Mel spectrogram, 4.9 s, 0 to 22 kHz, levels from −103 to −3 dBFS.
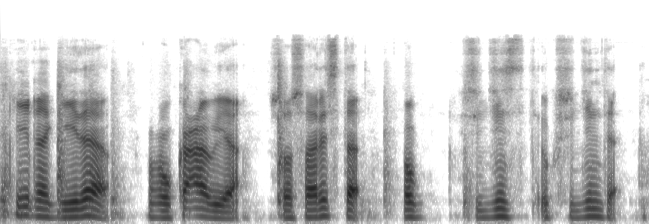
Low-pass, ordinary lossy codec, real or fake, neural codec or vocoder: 10.8 kHz; Opus, 24 kbps; real; none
